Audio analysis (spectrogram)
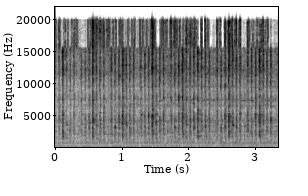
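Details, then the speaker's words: Ford Model A with newly installed engine, 9,000 miles, warm idle: sharp, fairly regular tick over the low engine beat; owner suspects an exhaust leak but also wonders about a rod bearing, unconfirmed. "but i think i got an exhaust leak"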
